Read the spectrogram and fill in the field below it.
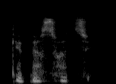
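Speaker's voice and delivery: gentle unvoiced whisper.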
